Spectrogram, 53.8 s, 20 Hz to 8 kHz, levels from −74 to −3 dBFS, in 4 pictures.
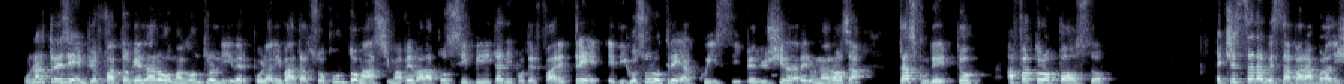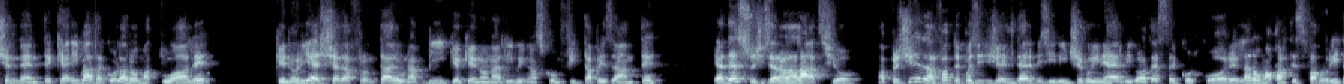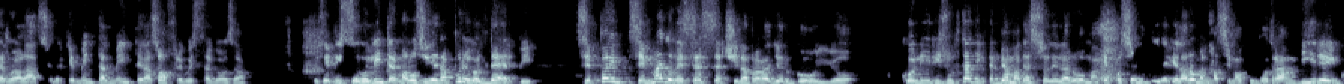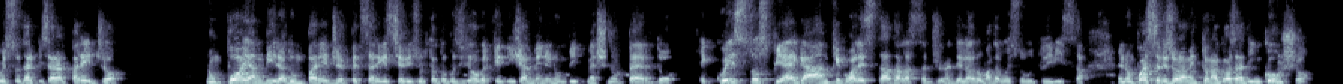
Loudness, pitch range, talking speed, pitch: -18 LUFS, 165-225 Hz, 230 wpm, 190 Hz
